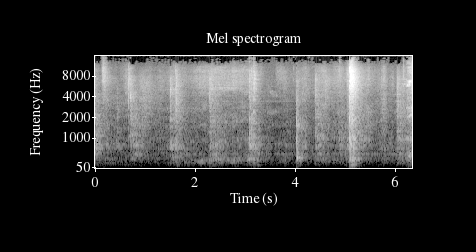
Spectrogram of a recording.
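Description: Taped cardboard carton being worked open along its top seam: irregular scratchy scrapes and rustles of tape and cardboard, with one louder sharp scrape about five seconds in.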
